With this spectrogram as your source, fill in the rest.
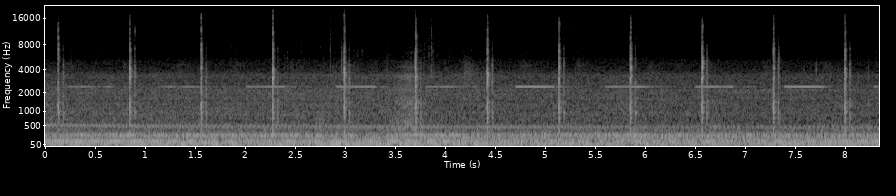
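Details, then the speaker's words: Cheap diesel heater's included dosing pump in a JDM Delica camper van: sharp, even ticks about 42 a minute over a low hum while diesel fails to pass the pump; owner suspects the pump is faulty; fuel pump clicking. "even though it's on right now it's clicking doesn't sound very healthy i've never heard field pump that sounds like this"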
